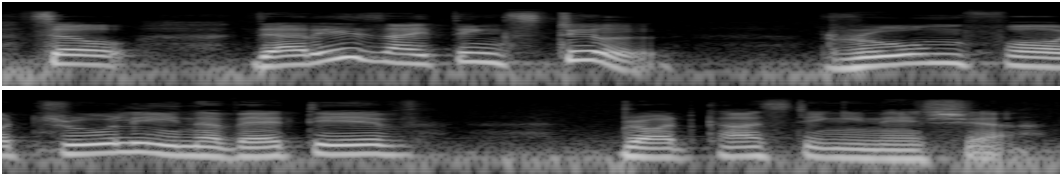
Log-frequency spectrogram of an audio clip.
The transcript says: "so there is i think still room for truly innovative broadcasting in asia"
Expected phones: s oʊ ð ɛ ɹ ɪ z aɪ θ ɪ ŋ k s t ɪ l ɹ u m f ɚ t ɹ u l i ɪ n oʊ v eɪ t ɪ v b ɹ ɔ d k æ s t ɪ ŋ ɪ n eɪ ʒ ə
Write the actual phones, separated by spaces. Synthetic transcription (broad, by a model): s oʊ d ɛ ɹ ɪ z aɪ t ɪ ŋ k s t ɪ l ɹ u m f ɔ t ɹ u l i ɪ n oʊ v eɪ t ɪ v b ɹ ɔ d k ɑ s t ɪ ŋ ɪ n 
